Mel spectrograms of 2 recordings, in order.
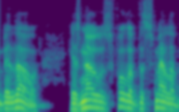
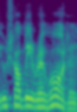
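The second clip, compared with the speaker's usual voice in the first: small, thin little king's voice; 4 semitones higher than usual. Reading a story, the king promising a reward: tiny voice. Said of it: "the king went on in his tiny voice".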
